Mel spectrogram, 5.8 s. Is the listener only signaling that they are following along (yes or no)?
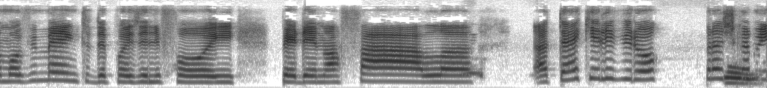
yes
